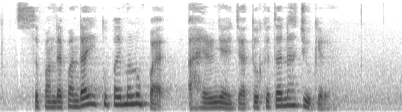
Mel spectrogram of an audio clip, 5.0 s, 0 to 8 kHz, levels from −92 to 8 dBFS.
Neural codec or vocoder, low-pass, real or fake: codec, 16 kHz in and 24 kHz out, 1 kbps, XY-Tokenizer; 7.2 kHz; fake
